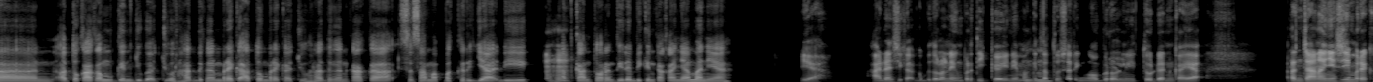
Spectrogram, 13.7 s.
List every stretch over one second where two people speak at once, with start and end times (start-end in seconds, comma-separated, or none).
none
